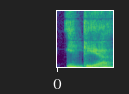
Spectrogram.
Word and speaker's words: Ikea: store well uh uh this is the way the suite pronounce it is Ikea as opposed to Ikea okay so I'm American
